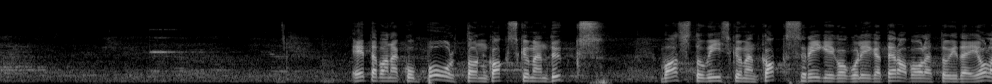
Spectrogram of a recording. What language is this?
Estonian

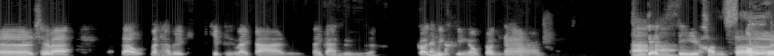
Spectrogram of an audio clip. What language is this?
Thai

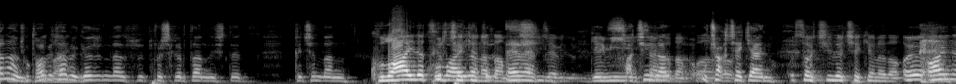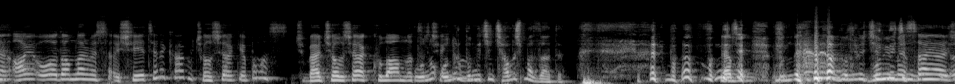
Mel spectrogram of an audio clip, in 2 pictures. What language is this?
Turkish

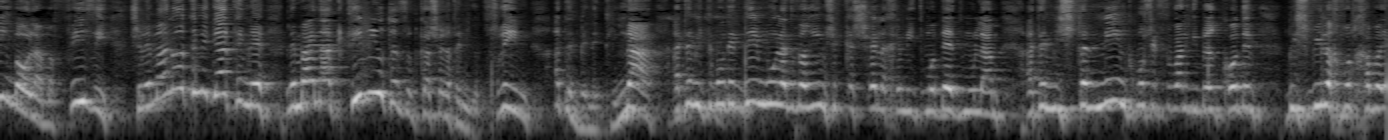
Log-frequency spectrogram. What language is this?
Hebrew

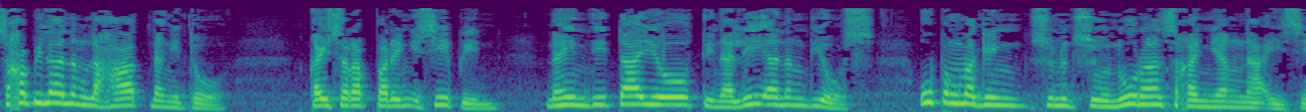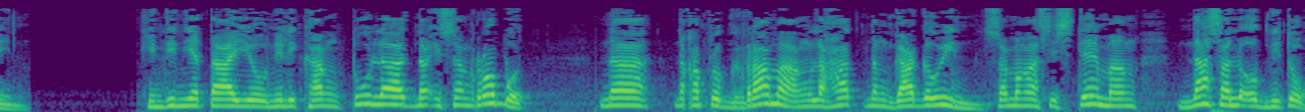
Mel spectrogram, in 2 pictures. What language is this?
Filipino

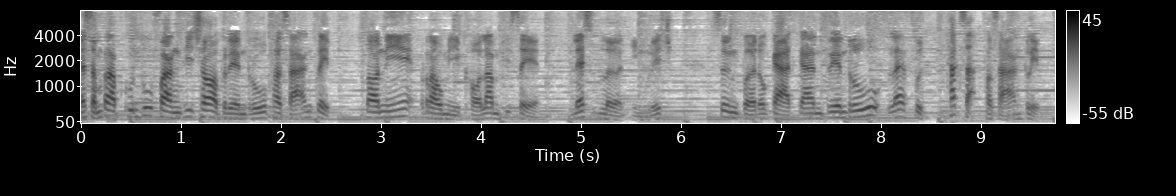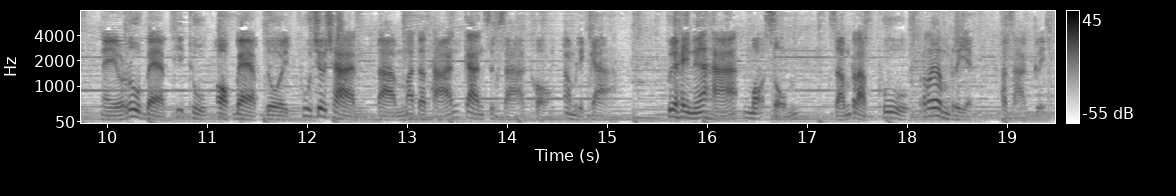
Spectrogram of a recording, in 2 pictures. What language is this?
Thai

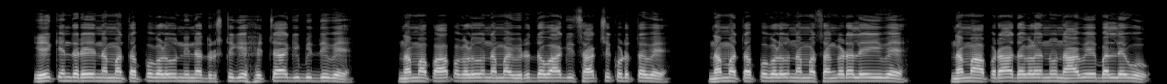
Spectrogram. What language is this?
Kannada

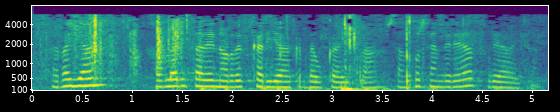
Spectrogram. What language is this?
Basque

